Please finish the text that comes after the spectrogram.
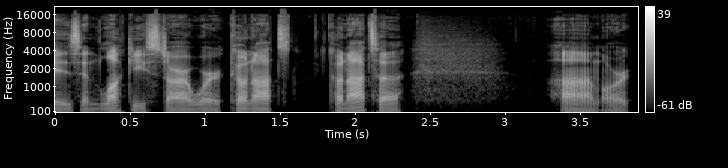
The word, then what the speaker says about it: Konata: One example of a lolly character using master in a cool way is in Lucky Star, where Konata, or Konata, I think it's pronounced, who in a specific scene is working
